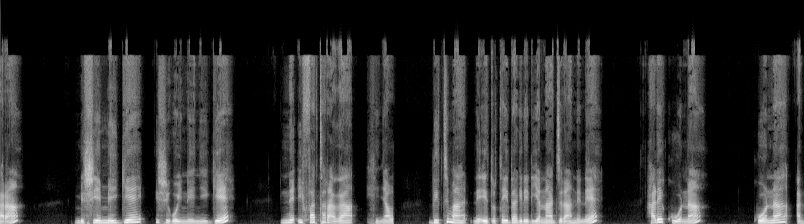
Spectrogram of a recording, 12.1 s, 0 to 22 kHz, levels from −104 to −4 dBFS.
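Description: Skip ahead at 5.89 s: the speech jumps forward with no gap filled in, and about a second of audio is simply gone. Later audio was already queued, and the stretch in between was dropped, either in transit or by an overflowing jitter buffer. The two sides are butted together almost directly, so the talk lurches abruptly from one point to another, and the listening delay shrinks by roughly that same second.

Jitter buffer speed-up from 5.95 to 9.79 s: just after the jump, the speech runs at about 114 percent of normal speed while keeping its pitch. The receiver held more audio than its target and trimmed the excess by cutting out short pieces one or a few pitch periods long, over and over, removing around half a second in total. The result sounds hurried until normal pacing returns.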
